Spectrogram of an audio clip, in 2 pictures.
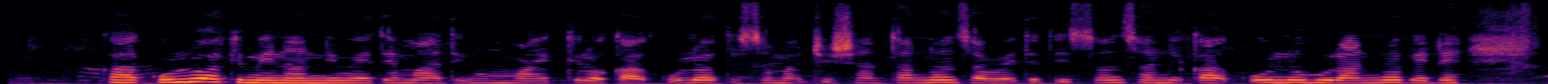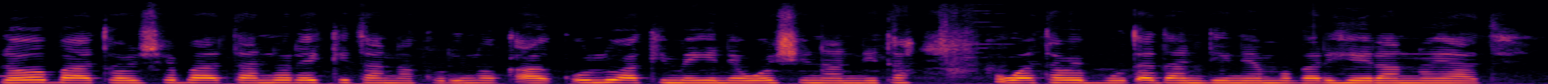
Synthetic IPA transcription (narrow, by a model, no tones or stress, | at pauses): kʼaːkʼulːʊɐkɪmɛnɐnːɪweːt̪ɛmaːt̪ɪnʊmːaɪkːɪɾɔkʼaːkʼulːɔt̪ʼɪsːɔmɐt͡ʃʼːɪʃːɐnt̪ɐnːɔnsɐwɛjt̪ːɛt̪ʼɪsːɔnsɐnːɪkʼaːkʼːuːlːʊhʊɾɐnːɔɡɛd̪ɛlɔɔbaːt̪ɔlʃɛbaːt̪ːɐnːɔɾɛkːɪt̪ɐnːɐkʊɾɪnɔkʼaːkʼːulːʊɐkɪmɛjɪnːɛwɔʃːɪnɐnːɪt̪ɐwɐt̪ɐwɛbuːt̪ʼɐd̪ɐnd̪iːnɛmːɔɡɐɾɪɦeːɾɐnːɔjaːt̪ɛ̥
